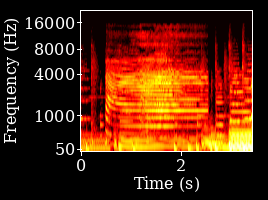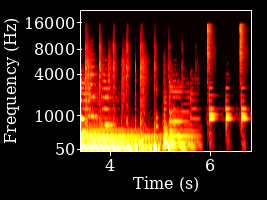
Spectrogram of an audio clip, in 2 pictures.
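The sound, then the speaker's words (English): An air horn sound effect blares in one long, loud sustained blast with shifting tone, followed by three short sharp honks at the end. “I almost left without the horn. What kind of shit is that? Let me throw some sound effects here.”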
